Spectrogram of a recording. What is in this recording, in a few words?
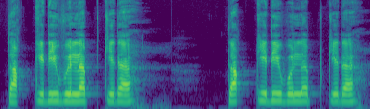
"tak etewelvpketv", Muscogee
